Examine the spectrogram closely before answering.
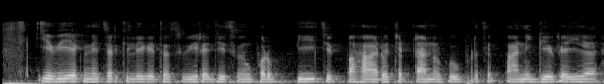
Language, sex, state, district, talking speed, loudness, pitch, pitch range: Hindi, male, Bihar, West Champaran, 210 wpm, -19 LUFS, 120 Hz, 120-125 Hz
